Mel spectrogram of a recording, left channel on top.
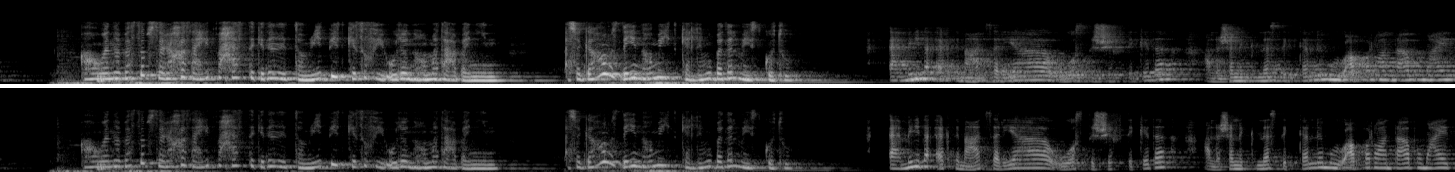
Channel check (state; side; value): quieter; right; 9.0 dB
